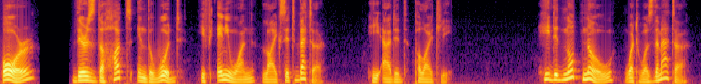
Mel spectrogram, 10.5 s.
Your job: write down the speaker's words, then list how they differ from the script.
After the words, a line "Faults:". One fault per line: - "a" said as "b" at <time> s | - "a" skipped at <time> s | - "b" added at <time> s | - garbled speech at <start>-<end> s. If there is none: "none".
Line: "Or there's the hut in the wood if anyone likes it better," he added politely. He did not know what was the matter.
"Or there's the hut in the wood if anyone likes it better," he added politely. He did not know what was the matter.
Faults:
none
